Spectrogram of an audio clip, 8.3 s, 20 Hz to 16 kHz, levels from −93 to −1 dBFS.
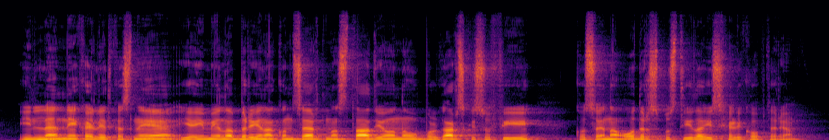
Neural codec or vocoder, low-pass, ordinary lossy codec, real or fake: none; 14.4 kHz; none; real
